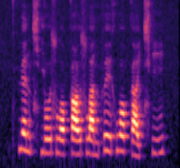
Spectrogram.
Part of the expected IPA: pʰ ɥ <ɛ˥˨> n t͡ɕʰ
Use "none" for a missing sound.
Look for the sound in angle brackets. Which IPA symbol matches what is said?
ɛ˥˨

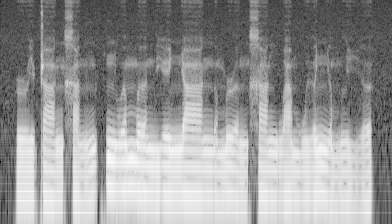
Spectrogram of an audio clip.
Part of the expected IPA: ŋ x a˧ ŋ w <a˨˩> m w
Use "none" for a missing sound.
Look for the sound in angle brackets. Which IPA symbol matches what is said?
a˧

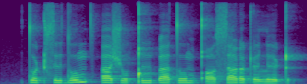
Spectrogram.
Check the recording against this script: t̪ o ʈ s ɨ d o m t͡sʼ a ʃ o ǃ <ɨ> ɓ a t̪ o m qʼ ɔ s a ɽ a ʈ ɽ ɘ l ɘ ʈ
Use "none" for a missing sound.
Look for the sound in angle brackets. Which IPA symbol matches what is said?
ɨ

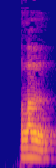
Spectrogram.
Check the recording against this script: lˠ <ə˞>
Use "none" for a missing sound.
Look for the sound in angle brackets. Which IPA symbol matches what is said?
ɤ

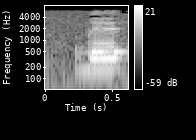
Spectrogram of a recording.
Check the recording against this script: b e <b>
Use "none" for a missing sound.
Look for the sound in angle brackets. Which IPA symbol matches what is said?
none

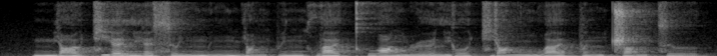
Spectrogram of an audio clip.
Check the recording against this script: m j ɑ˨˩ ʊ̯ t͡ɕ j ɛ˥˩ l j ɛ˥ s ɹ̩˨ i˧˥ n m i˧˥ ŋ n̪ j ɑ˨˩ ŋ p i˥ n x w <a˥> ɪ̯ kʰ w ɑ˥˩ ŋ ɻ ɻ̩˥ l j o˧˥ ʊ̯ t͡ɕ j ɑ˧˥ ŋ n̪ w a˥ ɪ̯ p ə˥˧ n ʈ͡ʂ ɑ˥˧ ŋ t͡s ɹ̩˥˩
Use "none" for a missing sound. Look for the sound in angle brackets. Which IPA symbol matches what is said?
a˥˧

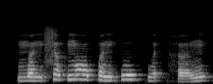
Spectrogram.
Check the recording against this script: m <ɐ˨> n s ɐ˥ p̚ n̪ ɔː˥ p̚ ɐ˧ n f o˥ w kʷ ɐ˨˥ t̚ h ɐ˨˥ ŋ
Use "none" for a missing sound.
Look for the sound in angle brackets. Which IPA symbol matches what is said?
ɐ˨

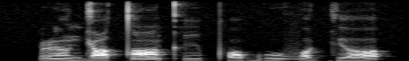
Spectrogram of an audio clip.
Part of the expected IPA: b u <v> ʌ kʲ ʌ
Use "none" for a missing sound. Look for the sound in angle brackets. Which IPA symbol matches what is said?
v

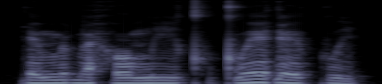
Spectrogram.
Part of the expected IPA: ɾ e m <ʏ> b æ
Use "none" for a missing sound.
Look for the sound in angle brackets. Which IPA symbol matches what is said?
ʏ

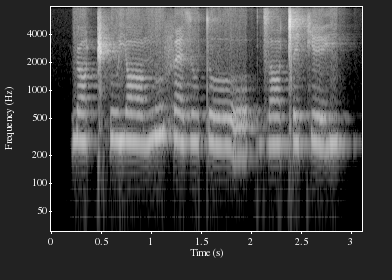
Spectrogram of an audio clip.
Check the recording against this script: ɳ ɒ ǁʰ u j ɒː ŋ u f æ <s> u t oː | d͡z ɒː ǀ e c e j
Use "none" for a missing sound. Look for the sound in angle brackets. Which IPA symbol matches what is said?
z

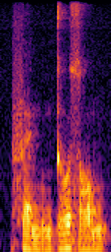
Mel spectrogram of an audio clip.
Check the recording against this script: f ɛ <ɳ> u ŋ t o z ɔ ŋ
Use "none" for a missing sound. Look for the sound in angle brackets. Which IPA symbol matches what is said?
ŋ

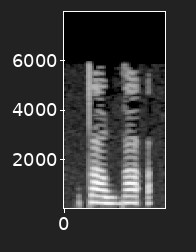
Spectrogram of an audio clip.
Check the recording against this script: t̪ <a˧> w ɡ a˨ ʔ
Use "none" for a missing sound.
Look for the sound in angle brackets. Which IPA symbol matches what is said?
a˨˩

